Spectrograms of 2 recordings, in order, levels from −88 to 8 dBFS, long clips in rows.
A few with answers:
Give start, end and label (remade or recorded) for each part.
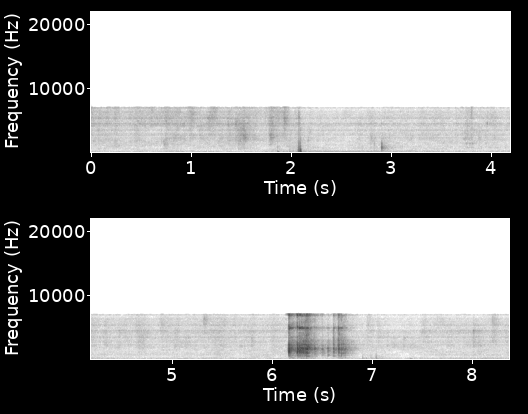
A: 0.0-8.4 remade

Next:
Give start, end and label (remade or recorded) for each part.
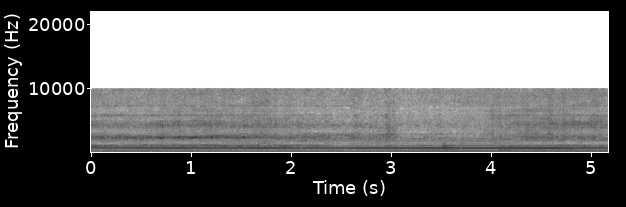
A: 0.0-2.1 remade; 2.1-3.7 recorded; 3.7-5.2 remade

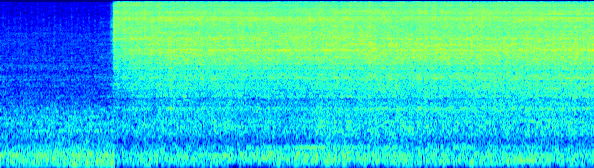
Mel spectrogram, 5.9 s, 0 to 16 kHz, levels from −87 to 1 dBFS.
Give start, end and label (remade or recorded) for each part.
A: 0.0-1.0 recorded; 1.0-1.6 remade; 1.6-2.0 recorded; 2.0-5.5 remade; 5.5-5.9 recorded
